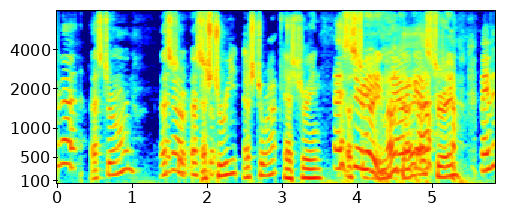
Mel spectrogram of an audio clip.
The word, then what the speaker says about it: estuarine: Estuarine?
